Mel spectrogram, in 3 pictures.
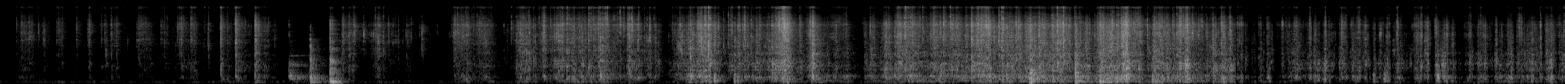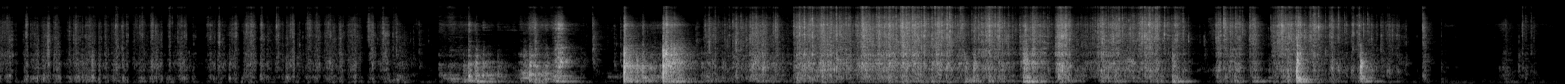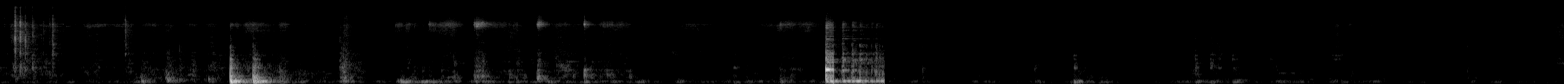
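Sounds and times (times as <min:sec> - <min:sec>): baking paper crinkling: 0:00.0 - 0:32.7.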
